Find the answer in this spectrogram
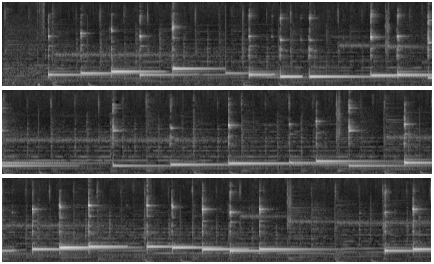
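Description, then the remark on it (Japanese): A kalimba is played in a work room, a slow, gentle melody, each plucked metal tine ringing out with a bright bell-like tone and decaying sustain, clear with no talking. “今目の前にカリンバがさっき練習してたので置いてあったんですけどちょっと弾いてみようかな。”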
